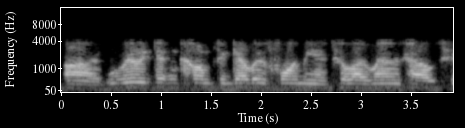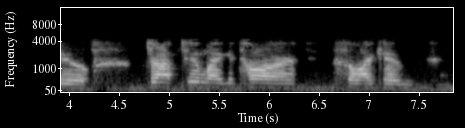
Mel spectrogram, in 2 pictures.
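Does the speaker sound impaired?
Yes: cerebral palsy.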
